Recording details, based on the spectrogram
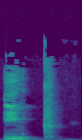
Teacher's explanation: When we have I in front of the NK, where I am, it sounds like the long vowel E sound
